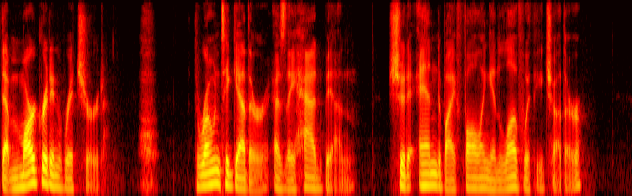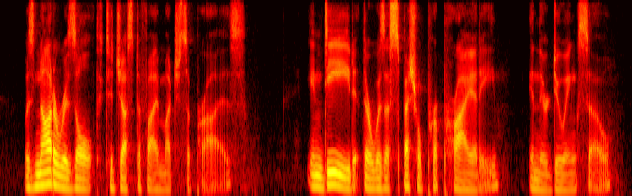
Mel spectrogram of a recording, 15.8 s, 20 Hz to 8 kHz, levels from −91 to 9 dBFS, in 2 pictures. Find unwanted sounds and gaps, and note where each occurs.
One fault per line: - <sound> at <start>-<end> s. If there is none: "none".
- breath at 1.7-2.0 s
